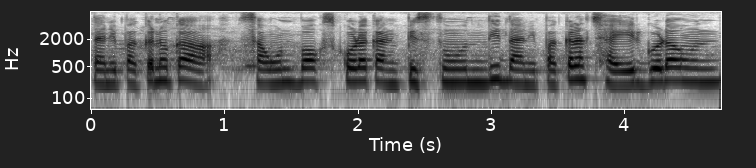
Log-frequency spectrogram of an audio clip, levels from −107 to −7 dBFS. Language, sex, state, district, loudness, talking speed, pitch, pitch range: Telugu, female, Telangana, Hyderabad, -15 LUFS, 150 wpm, 225 Hz, 215-235 Hz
